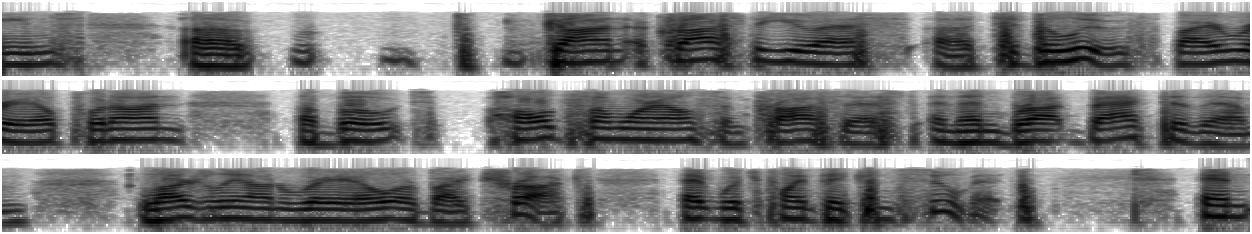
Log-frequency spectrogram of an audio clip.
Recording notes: On this call recording. Call originally recorded on November 17, 2010.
